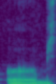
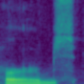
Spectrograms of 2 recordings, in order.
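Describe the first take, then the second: First: American-style herbs, no H sounded; herbs with silent H. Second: Herbs, British-style with an audible H. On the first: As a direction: drop the H in herbs. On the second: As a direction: sound the H in herbs. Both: Shown as a demonstration. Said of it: "depending how you want to pronounce it".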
